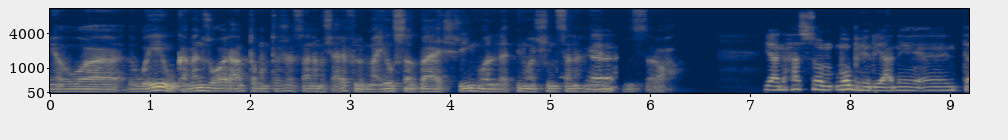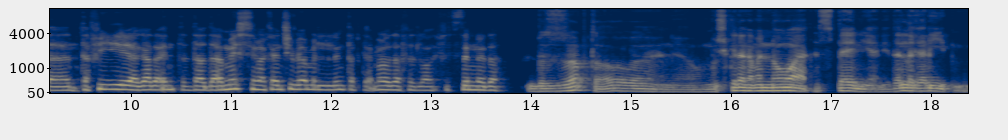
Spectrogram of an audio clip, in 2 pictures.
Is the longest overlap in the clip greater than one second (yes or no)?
no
